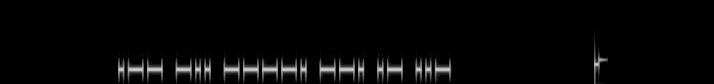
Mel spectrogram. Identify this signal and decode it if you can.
Morse code, heard as a keyed tone, about 25 wpm, 700 Hz. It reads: WD9GAU
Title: USA Call Signs - 6 Characters - 4x Character Spacing - 25wpm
